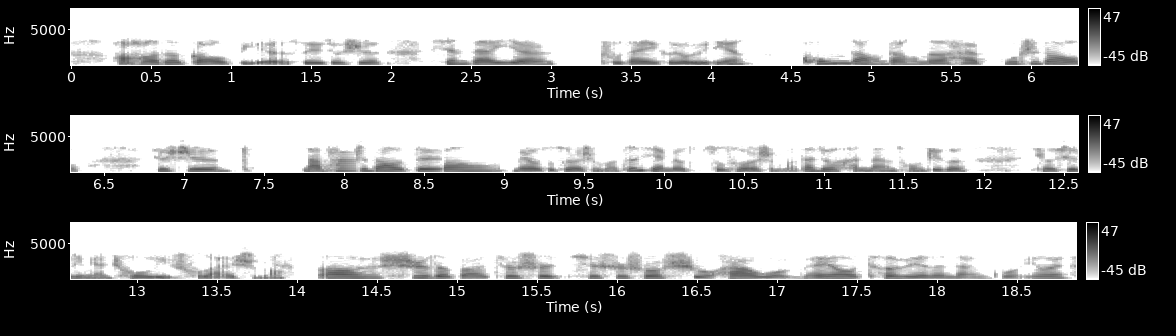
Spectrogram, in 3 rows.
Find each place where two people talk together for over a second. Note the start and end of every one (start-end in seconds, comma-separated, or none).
none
